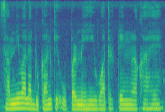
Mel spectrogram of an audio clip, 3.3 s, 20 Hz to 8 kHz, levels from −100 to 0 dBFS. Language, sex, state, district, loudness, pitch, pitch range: Hindi, male, Arunachal Pradesh, Lower Dibang Valley, -15 LUFS, 120 Hz, 110-125 Hz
